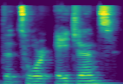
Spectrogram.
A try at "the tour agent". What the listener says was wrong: And again, the stress isn't there, right? It should be the tour agent. It's not the tour agent, it's the tour agent. So in those compound nouns, candidate often puts the stress in the wrong place with sentence stress.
